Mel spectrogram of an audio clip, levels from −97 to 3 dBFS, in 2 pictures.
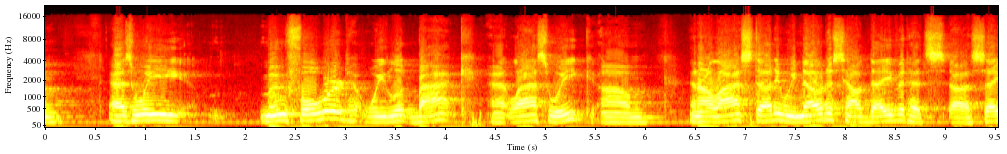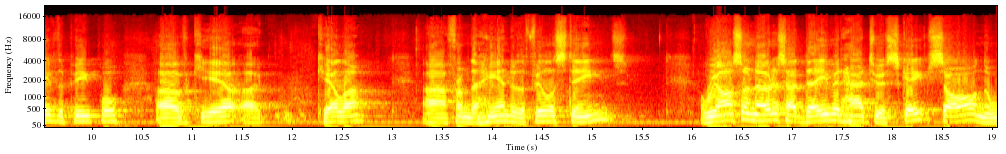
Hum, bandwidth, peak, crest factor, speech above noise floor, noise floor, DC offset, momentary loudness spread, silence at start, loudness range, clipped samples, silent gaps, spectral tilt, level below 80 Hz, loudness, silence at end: none; 17 kHz; 0 dBFS; 10 dB; 26 dB; -34 dBFS; under 0.1%; 12 LU; 0 s; 3 LU; under 0.1%; none; -4.5 dB/octave; -42 dBFS; -9 LUFS; 0 s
